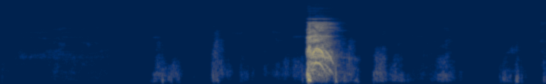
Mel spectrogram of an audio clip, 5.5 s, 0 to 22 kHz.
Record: {"cough_length": "5.5 s", "cough_amplitude": 25279, "cough_signal_mean_std_ratio": 0.18, "survey_phase": "beta (2021-08-13 to 2022-03-07)", "age": "45-64", "gender": "Male", "wearing_mask": "No", "symptom_none": true, "smoker_status": "Never smoked", "respiratory_condition_asthma": false, "respiratory_condition_other": false, "recruitment_source": "REACT", "submission_delay": "2 days", "covid_test_result": "Negative", "covid_test_method": "RT-qPCR"}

